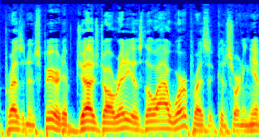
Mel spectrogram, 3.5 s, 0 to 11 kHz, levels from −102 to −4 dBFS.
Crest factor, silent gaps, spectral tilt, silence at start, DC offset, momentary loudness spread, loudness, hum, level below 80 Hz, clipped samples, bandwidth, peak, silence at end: 18 dB; none; -6.5 dB/octave; 0 s; under 0.1%; 9 LU; -21 LUFS; none; -42 dBFS; under 0.1%; 9.6 kHz; -4 dBFS; 0 s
